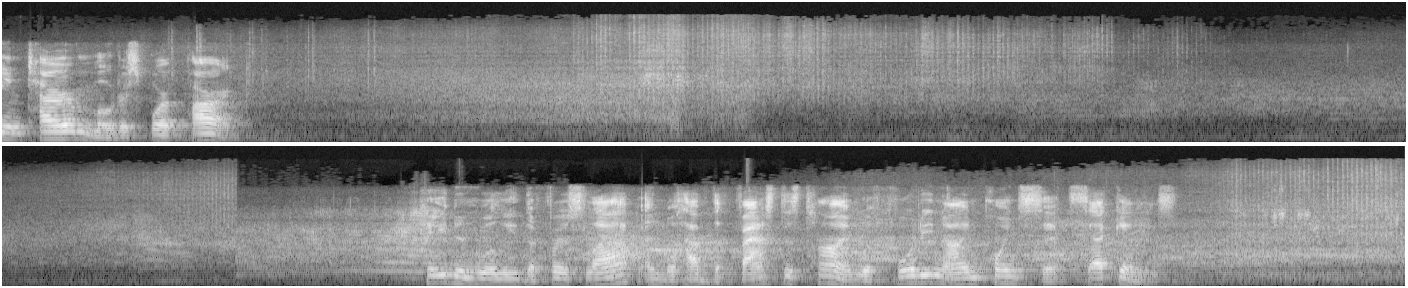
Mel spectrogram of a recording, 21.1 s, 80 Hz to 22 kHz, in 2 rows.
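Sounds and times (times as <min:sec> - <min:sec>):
go-kart engines passing: 0:00.0 - 0:21.0.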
